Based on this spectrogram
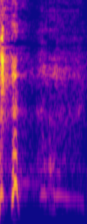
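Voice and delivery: a quick breathy laugh at herself; short real laugh. Real, not acted. Telling the group about the coffee, a short real laugh. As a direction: laugh it off, amused at her own stubbornness. Laughs at her own reluctance.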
